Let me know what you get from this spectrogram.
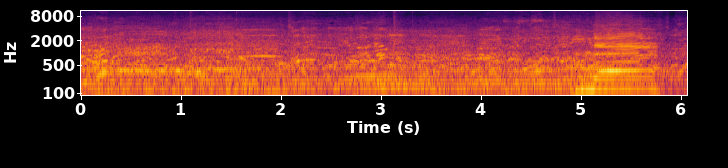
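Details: Sahiwal bull calves being bought by Dhaka farmers on 15 November: a low, drawn-out moo near the end and a fainter lowing earlier, under steady chatter and bargaining voices.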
